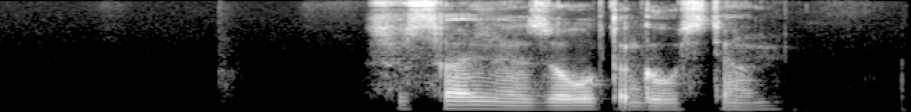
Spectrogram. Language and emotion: Russian, neutral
